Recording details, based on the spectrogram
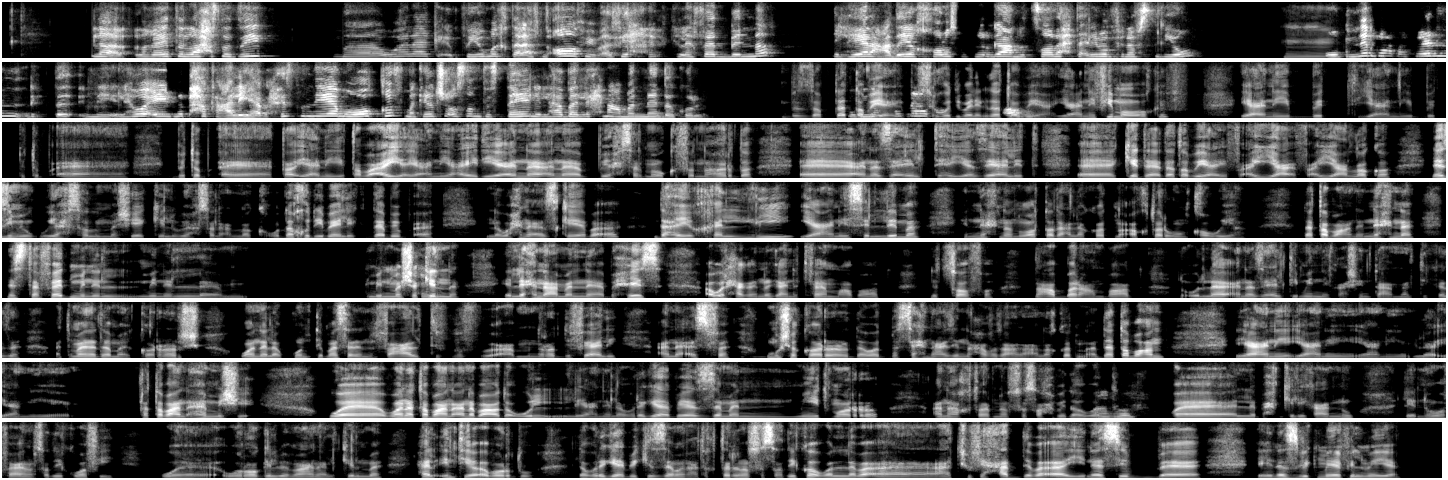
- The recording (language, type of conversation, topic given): Arabic, unstructured, فاكر أول صاحب مقرّب ليك وإزاي أثّر في حياتك؟
- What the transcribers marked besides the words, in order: static; other background noise; other noise; tapping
